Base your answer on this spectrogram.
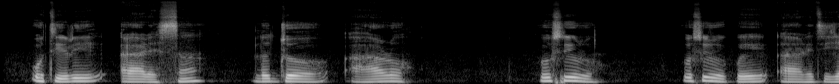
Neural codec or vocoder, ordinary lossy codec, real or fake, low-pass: none; none; real; none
